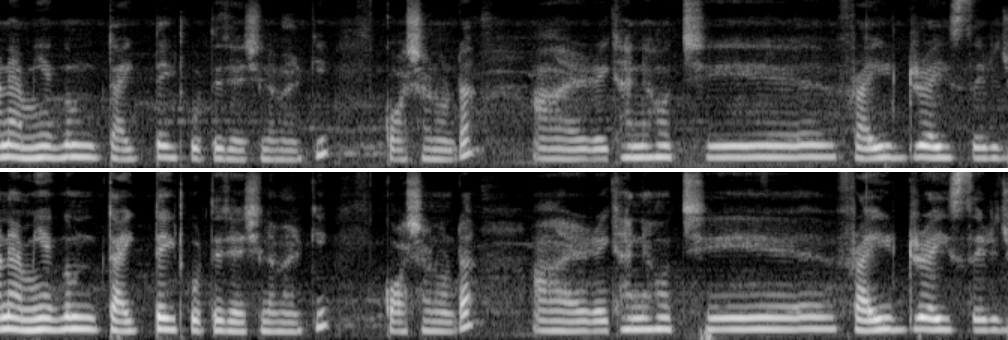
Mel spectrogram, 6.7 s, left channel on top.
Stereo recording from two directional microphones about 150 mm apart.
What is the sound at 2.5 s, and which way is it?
Female singing, 25° right (ahead or behind).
